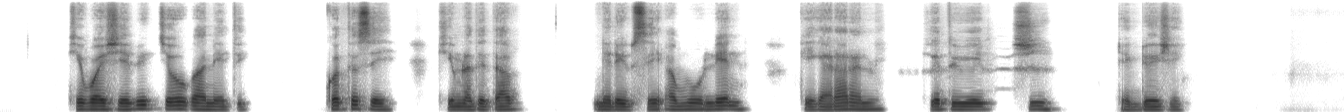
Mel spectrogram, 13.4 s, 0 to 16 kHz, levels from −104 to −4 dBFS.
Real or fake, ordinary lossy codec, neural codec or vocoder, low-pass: fake; none; autoencoder, 48 kHz, 32 numbers a frame, DAC-VAE, trained on Japanese speech; 14.4 kHz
